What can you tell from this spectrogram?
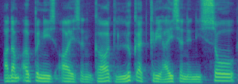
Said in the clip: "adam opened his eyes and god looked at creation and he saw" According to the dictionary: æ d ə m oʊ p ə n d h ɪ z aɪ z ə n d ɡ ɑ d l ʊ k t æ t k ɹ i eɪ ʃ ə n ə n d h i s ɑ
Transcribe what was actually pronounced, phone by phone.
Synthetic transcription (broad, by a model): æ d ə m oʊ p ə n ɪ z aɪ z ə n ɡ ɑ d l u k æ t k ɹ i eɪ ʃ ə n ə n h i s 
